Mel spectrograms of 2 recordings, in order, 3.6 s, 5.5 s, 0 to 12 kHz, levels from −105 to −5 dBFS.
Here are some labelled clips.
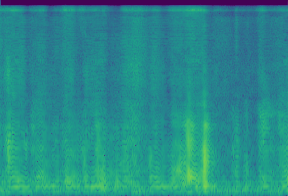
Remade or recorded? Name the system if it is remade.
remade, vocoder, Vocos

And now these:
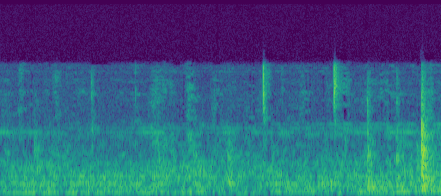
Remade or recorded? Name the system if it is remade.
recorded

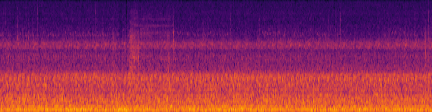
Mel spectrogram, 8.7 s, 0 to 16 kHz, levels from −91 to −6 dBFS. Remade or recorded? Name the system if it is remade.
recorded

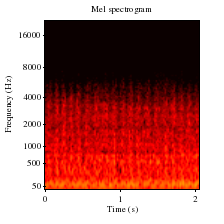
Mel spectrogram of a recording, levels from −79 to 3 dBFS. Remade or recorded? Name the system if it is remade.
remade, vocoder, BigVGAN v2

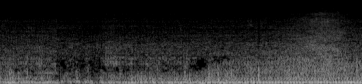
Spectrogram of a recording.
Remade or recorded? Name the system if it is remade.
recorded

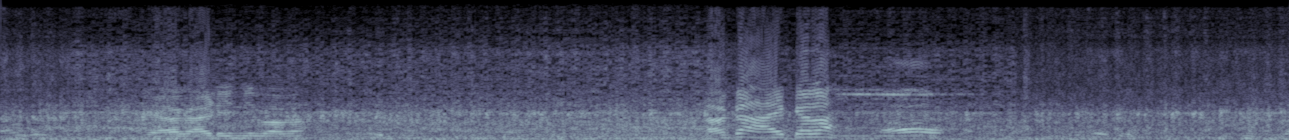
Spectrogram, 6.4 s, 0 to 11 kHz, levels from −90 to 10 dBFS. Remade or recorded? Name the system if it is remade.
recorded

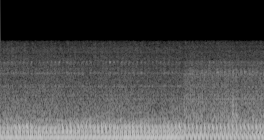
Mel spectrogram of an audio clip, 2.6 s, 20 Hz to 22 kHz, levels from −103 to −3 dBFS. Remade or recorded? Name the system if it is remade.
recorded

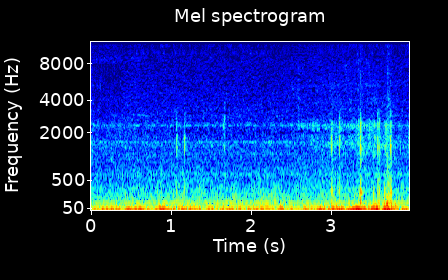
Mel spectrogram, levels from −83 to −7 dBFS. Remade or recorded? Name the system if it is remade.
recorded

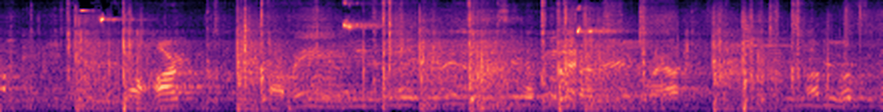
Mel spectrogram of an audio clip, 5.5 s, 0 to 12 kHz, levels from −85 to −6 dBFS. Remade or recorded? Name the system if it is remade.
recorded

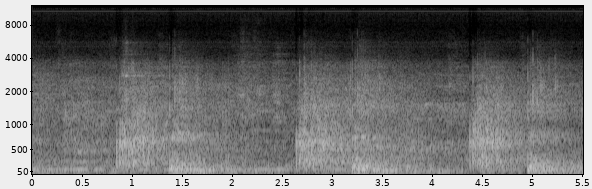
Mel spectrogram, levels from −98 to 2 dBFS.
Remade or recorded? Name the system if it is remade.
recorded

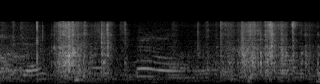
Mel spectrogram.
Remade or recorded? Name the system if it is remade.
remade, codec, DAC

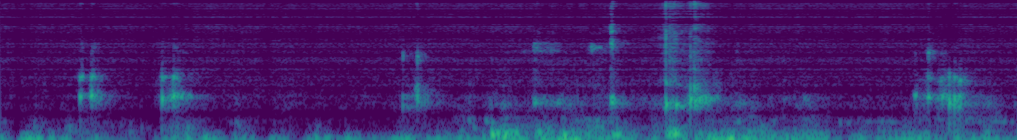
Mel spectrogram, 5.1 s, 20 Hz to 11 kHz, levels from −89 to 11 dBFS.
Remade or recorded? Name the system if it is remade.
remade, codec, HILCodec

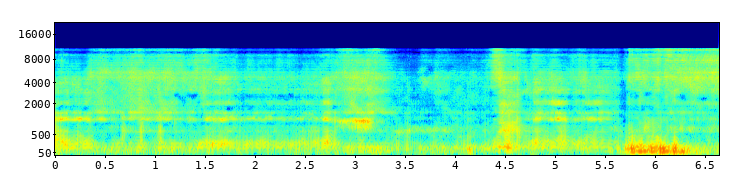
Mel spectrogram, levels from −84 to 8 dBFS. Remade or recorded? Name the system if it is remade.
remade, vocoder, Vocos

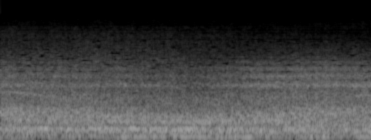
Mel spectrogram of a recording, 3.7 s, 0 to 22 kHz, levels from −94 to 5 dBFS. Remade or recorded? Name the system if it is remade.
recorded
